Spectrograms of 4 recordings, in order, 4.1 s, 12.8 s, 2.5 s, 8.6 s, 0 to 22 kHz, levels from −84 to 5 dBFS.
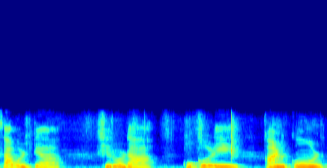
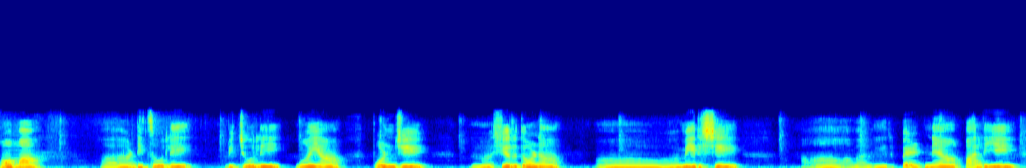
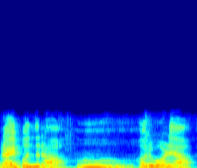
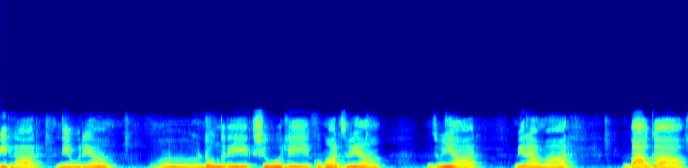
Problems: constant background noise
